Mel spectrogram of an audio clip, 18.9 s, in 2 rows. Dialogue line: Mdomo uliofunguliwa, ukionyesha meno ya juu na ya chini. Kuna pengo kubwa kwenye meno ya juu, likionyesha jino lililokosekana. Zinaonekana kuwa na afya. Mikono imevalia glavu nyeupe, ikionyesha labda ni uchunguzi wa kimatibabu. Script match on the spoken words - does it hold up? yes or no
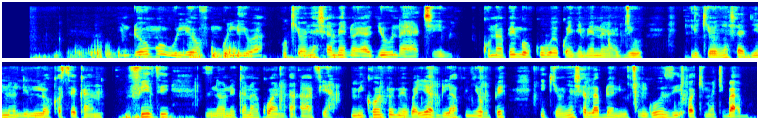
no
